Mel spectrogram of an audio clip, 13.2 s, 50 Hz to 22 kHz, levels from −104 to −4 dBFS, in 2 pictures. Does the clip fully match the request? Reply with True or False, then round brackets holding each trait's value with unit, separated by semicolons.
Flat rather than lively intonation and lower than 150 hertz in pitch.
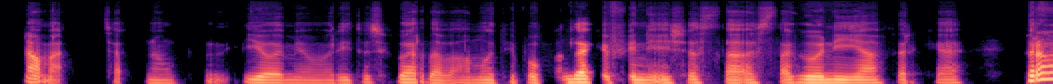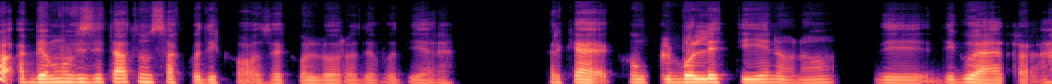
True (2.3 semitones; 140 Hz)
